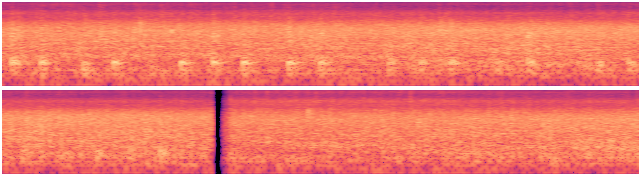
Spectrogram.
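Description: Heavy rain pouring down, with rainwater rushing and splashing down a flight of stone steps as a steady, dense rushing noise. The sound cuts out for an instant about two-thirds of the way through.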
